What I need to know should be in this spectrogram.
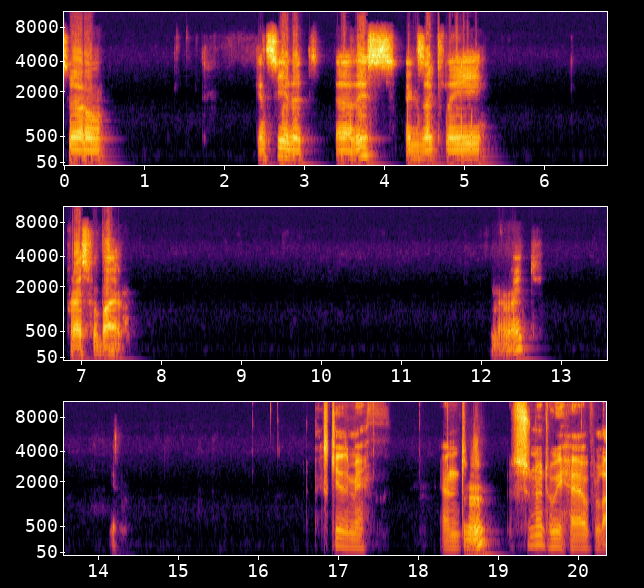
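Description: A man speaks through an online call, explaining calmly with long pauses.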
